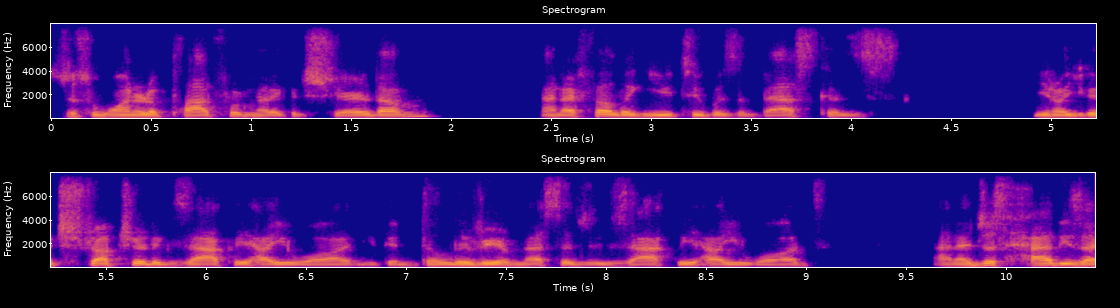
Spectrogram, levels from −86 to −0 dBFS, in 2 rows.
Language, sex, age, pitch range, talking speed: English, male, 20-39, 125-145 Hz, 240 wpm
